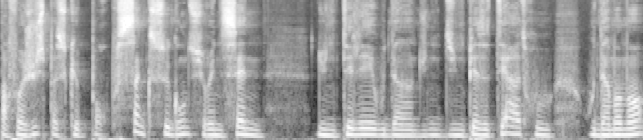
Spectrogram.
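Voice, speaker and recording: A somewhat breathy man's voice, fairly high-pitched, with a dark, mellow tone and fairly even intonation. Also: moderate pace. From Paris northern suburbs. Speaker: dancer and actor. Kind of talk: podcast interview.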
